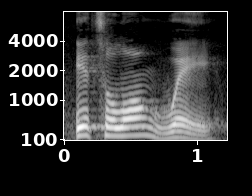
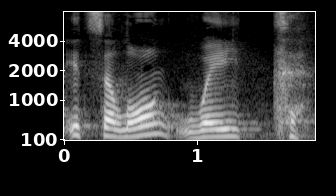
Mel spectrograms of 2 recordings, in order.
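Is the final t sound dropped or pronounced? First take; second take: dropped; pronounced. First: The final t sound is left out. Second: The final t sound is clearly pronounced. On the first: "T'ni talaffuz qilmayapti"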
